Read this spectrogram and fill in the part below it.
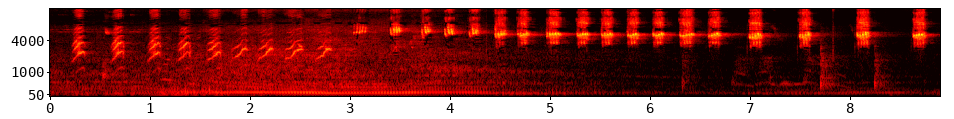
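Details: Pet long-tailed shrike in lively song: a run of quick descending whistled notes, then a steady series of short sharp high chips repeated about twice a second, over a low hum.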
